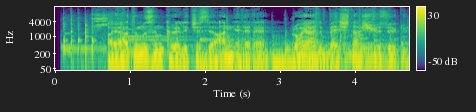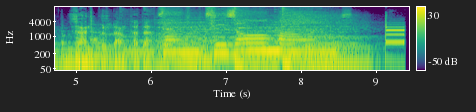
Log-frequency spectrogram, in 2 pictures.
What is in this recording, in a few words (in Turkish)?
reklam karizmatik; zen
